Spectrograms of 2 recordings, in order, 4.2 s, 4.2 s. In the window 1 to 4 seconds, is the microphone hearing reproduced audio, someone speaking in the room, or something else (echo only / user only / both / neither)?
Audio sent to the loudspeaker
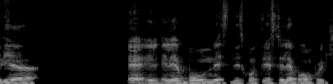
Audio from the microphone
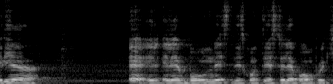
echo only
